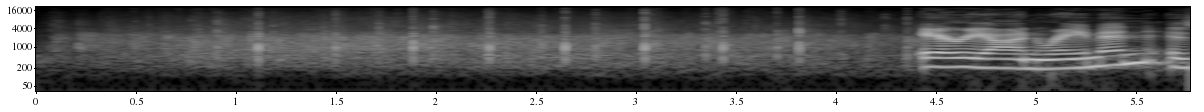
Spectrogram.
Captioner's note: audience applauding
